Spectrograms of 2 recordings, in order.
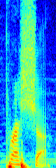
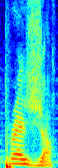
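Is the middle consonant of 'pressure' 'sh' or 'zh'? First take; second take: sh; zh. First: The middle consonant is a voiceless 'sh' sound. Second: The middle consonant is a voiced 'zh' sound. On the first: The speaker calls it right. "It is shh" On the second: The speaker calls it wrong. "not zh"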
